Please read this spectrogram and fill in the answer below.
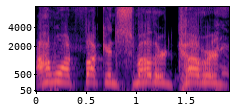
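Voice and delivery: mock very high, swooping, loud bellowed shout. Among friends, a speaker acts out shouting her own order at a Waffle House, retelling a shouted order. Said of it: "just shouts her own order".

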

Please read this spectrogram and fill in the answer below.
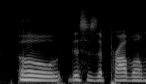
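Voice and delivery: ordinary delivery

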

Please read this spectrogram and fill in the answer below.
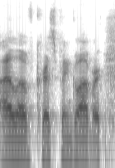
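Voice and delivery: ordinary talk

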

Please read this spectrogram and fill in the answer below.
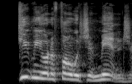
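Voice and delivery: acted livid, mock-furious voice. Speaker acts out going in about a missing package: acting out a livid complaint. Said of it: "I am livid".

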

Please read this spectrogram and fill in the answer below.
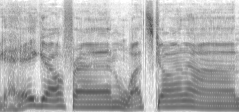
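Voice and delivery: over-the-top flamboyant voice. Speaker retells how a man greeted colorful people on camera, in an overly flamboyant voice. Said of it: "give him like the overly like flamboyant voice".

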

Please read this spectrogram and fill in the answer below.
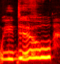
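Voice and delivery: put-on very high, tearful, crying young child voice. Retelling her daughter's tearful reply: imitating a crying daughter. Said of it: "she just started crying, and she goes".

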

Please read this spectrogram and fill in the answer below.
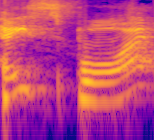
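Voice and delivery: put-on Boston accent. Imitating an actor's film line to a son: Kennedy-style Boston accent. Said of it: "Kennedy-style Boston accent".

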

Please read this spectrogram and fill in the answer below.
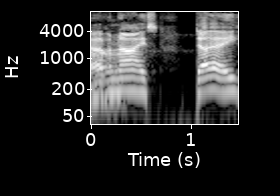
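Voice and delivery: every word stretched out, loud. Quoting a movie line the way the character says it: imitating Forrest Gump. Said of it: "That's how he says it".

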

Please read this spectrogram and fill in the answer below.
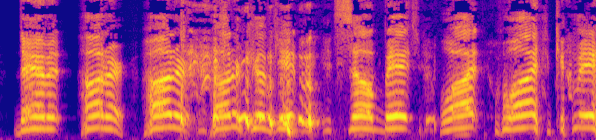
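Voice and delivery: loud, high wrestler hollering. Retelling a commentary bit about a botch: Luke Gallows doing Austin impression. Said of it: "the Luke Gallows Austin impression".

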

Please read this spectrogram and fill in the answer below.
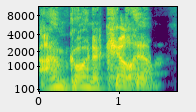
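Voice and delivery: high, wild scream, held back and contained. Voicing a character running on all fours after Bright Claws: screaming. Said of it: "I'm just screaming and just like".

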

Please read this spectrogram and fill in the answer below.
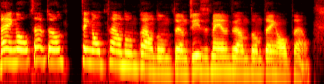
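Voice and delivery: mock cartoonish drawl. Retelling a woman kicking his car at 3 a.m., Boomhauer impression. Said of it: "sound like Boomhauer from King of the Hill".

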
